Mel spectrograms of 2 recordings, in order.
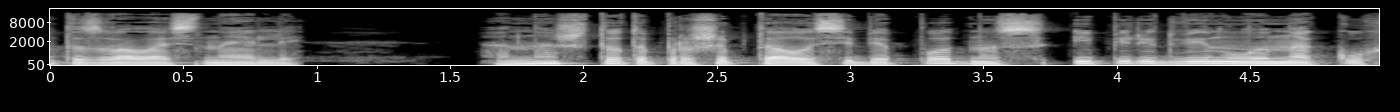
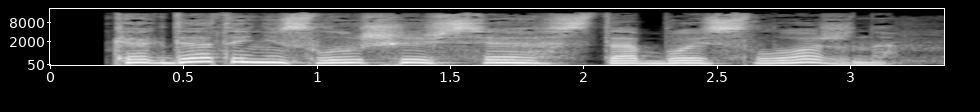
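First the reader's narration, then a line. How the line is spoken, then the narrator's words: Sighing. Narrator (Russian): вздохнула Нелли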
